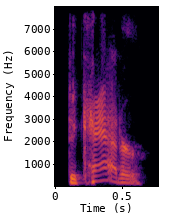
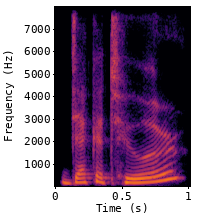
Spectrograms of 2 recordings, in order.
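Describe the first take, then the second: First: It is said in an Alabama accent. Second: It is said in a fancy British accent. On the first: "how do we think they pronounce that in Alabama?" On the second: "with a French fancy accent. That's not French, British"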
